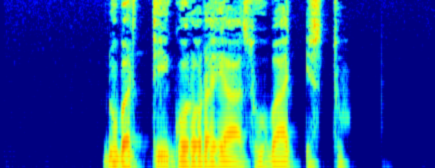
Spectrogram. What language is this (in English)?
Oromo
